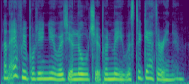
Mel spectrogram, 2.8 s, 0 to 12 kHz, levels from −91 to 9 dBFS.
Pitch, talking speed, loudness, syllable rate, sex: 220 Hz, 255 wpm, -14 LUFS, 7.0 syllables/s, female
